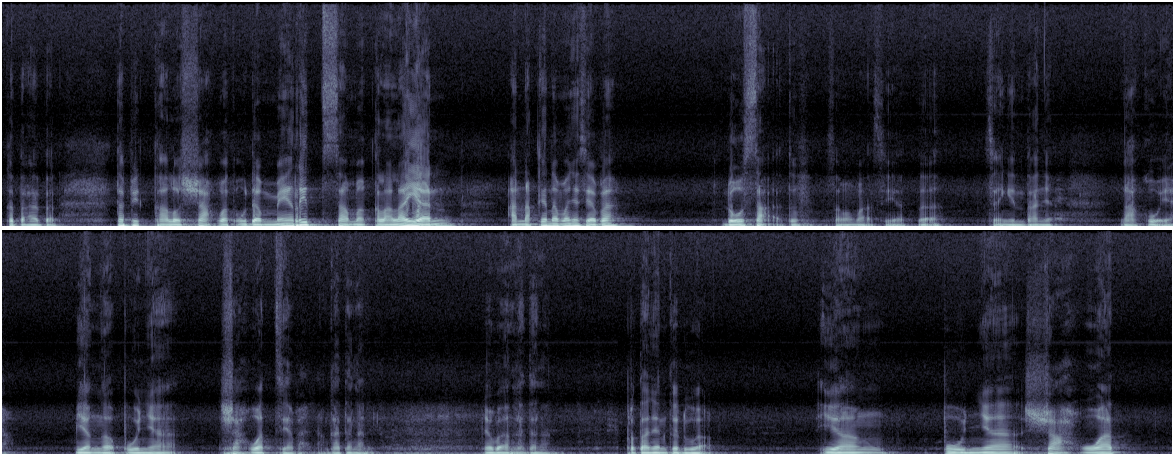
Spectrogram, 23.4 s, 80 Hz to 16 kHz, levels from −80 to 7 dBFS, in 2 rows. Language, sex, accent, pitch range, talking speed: Indonesian, male, native, 110-165 Hz, 90 wpm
